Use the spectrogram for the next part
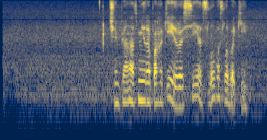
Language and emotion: Russian, neutral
